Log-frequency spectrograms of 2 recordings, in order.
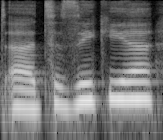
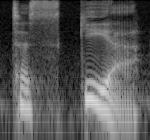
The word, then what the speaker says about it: Taskia: And I thought that Tazikia, is that correct? Did I say it correctly? Say it for me, please. Taskia. Excuse me, Taskia.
